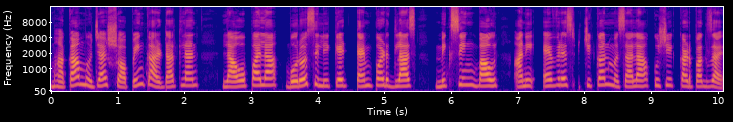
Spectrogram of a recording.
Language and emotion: Goan Konkani, neutral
